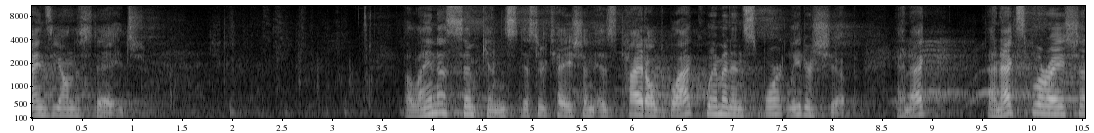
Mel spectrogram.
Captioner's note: cheering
